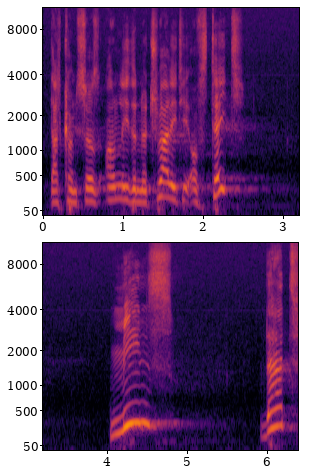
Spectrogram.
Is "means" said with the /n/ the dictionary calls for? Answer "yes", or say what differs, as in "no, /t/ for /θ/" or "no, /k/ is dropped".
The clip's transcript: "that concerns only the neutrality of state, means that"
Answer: yes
